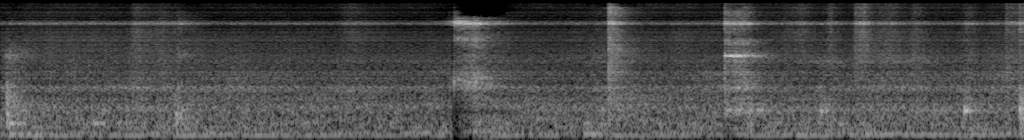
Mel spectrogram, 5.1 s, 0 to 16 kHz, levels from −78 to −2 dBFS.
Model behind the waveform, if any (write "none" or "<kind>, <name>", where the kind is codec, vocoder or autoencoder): autoencoder, DAC-VAE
